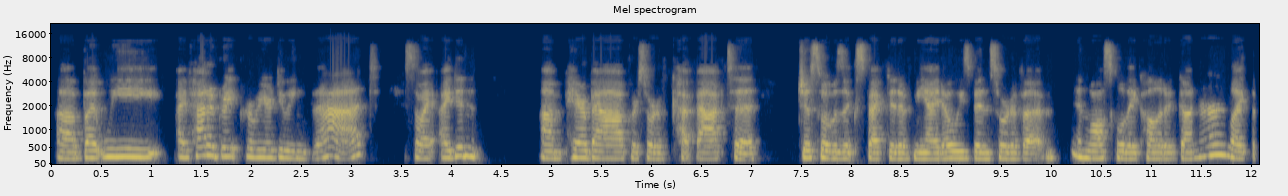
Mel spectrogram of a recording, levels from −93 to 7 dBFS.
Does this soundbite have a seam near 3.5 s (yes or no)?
yes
